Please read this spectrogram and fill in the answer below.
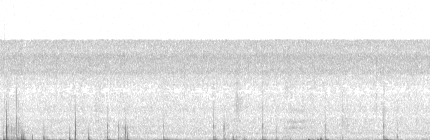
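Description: Irregular low thumps and soft knocks, several a second: handling noise from fingers moving on a hand-held phone camera.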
